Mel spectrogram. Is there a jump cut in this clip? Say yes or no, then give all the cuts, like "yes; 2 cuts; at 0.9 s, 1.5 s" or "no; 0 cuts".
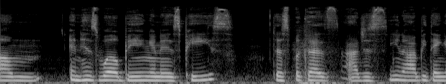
no; 0 cuts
